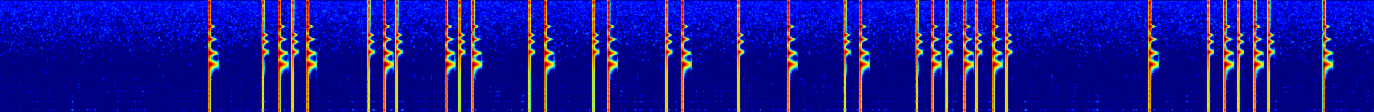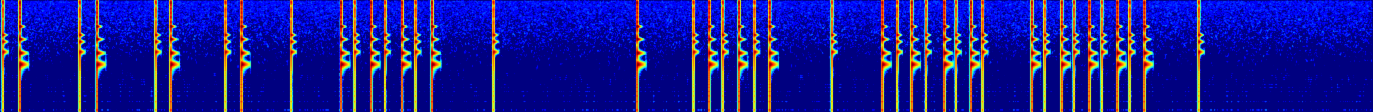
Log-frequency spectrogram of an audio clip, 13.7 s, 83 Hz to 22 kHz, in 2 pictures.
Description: Morse code, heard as a telegraph sounder, hand-sent with a straight key, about 17 wpm. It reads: C17 D0V XH4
